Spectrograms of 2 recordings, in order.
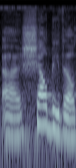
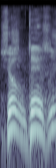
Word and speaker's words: Shelbyville: We made it in this wonderful small town called, well, we know it as Shelbyville, Tennessee, but actually the locals in Shelbyville pronounce it like a shovel. It's like... Shovel, Tennessee.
